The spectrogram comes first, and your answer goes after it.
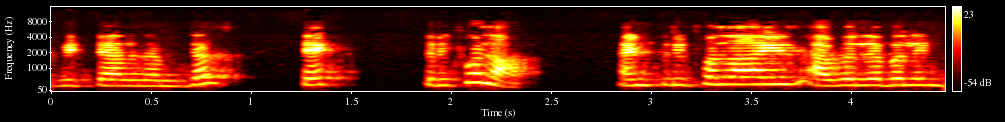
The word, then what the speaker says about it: Triphala: Yes, it's Triphala. Tri is try, like three, and Phala, that is phala, is the Sanskrit word for the fruit, medicinal fruit.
